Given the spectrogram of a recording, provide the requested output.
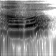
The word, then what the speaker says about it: hour: Hour, though letter is consonant, first letter is consonant, H is silent, sound start with A sound and hour.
